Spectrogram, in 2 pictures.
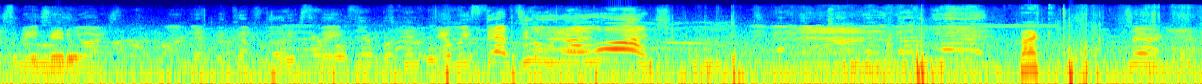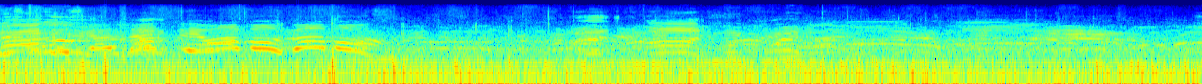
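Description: Scattered shouts and calls from players and spectators at an outdoor soccer match, unclear as words, with a couple of sharp knocks about five seconds in.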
